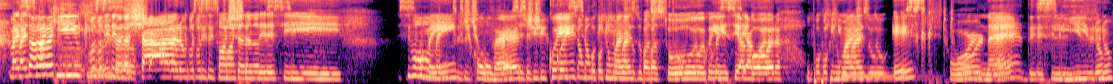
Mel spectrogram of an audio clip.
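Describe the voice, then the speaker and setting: Fairly high-pitched woman's voice at a moderate pace, ordinary pitch variation, noticeable background noise. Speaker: podcast host, church member. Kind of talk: casual chat. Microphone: audio problems on stream.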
